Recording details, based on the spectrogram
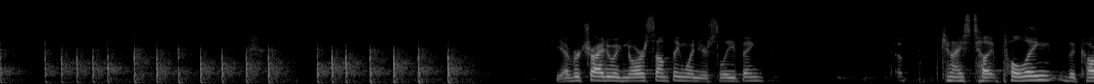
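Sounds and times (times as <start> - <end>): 
rapid insistent knocking on a door: 0.4 - 4.6
speech: 5.6 - 7.7, 9.4 - 10.9.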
